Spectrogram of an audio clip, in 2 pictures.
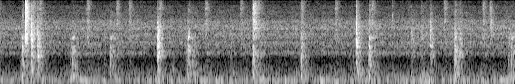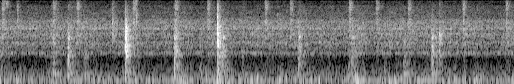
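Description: Sharp, uneven ticks about once or twice a second over a soft low rumble: the ductwork ticks while the heat runs, cause unknown.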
